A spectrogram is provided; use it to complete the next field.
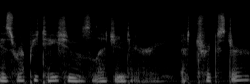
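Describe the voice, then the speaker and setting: Whispering at a moderate pace, a woman speaks. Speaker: author and ASMR narrator. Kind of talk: ASMR reading aloud of fiction. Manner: whispered.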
